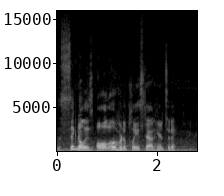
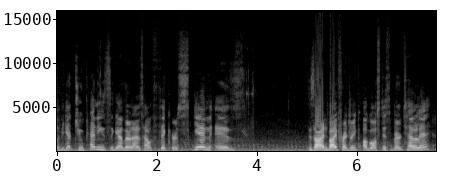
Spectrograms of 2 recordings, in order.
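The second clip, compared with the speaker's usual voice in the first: tour guide voice; 3 semitones higher than usual. Acted. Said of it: "Love the tour guide voice".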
